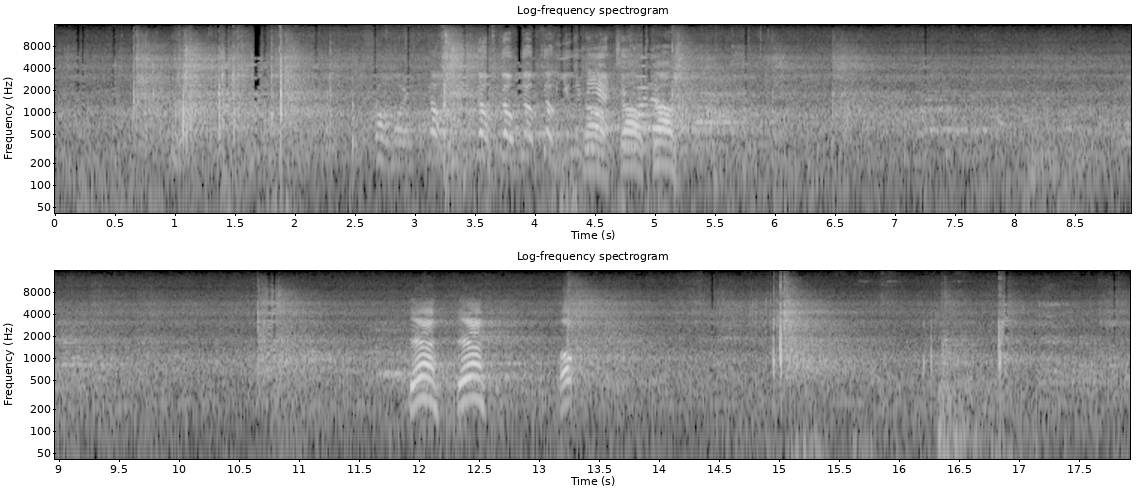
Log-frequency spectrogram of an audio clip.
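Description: Hockey sticks clack sharply against a puck and the ice.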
